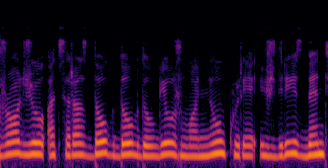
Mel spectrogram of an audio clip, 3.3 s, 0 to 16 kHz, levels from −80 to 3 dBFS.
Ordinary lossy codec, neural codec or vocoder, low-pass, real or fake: Opus, 24 kbps; codec, 16 kHz, 2 kbps, FunCodec, trained on LibriTTS, 25 frames a second; 7.2 kHz; fake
